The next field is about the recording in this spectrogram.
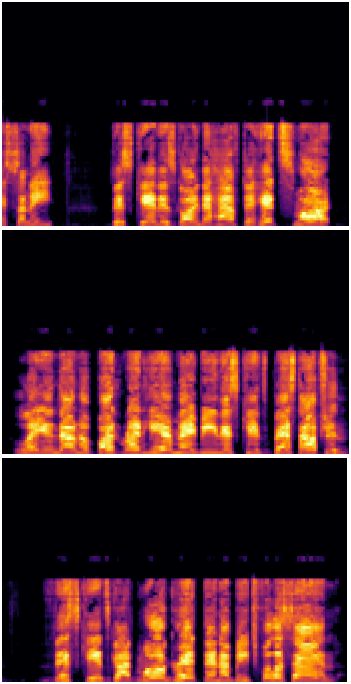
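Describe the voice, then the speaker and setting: An actor voicing an excitable, absent-minded kids' baseball game commentator who rambles in an earnest, folksy way. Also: high-pitched, no room sound, heavily acted. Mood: upbeat, folksy. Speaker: sports commentator. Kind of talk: cartoon video game sports commentary.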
